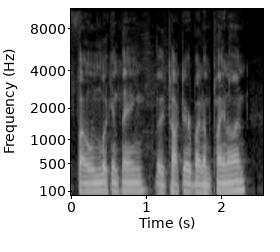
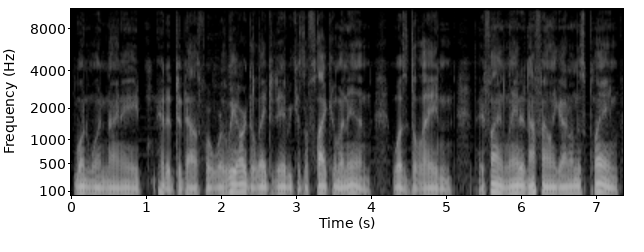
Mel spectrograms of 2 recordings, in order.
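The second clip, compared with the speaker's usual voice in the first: airline pilot announcement; 7 semitones lower, 4 dB quieter than usual. Retold or imitated. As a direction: lower monotone pilot voice. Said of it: "real monotone".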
